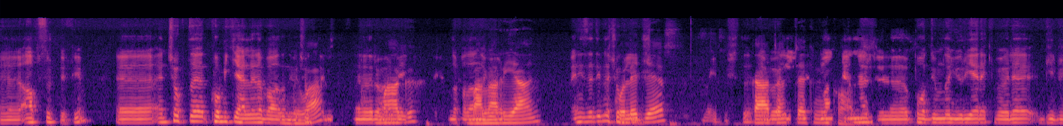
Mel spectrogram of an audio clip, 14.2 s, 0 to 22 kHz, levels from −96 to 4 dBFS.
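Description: An echo canceller that likely could not tell this talker from loudspeaker echo while both sides spoke kept turning the speech down, which is speech suppressed in double talk. The speech dips or breaks into pieces from 4.23 to 4.79 s, 5.49 to 6.16 s, 6.71 to 7.15 s, 7.57 to 7.67 s and 8.72 to 9.47 s, with the deepest drops around 20 to 35 dB. From 9.57 to 9.66 s, residual echo likely slipped past an echo canceller, an echo leak. It is a faint scrap of voice arriving 385 ms late, about 35 dB below the speech. Suppression returns from 10.45 to 11.88 s, the longest stretch, with the speech pulled down by about 25 dB at its lowest.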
